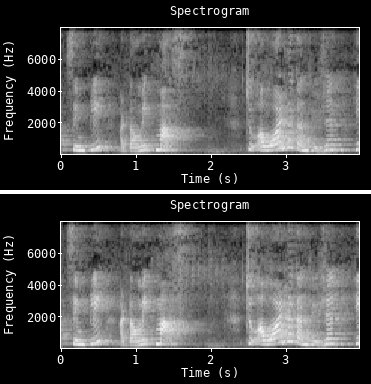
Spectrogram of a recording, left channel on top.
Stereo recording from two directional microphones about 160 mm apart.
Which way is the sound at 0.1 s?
20° left (ahead or behind).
